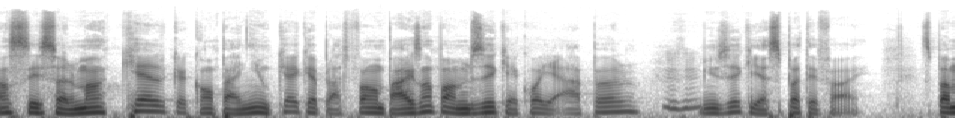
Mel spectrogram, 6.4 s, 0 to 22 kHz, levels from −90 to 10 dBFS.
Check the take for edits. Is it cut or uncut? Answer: uncut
